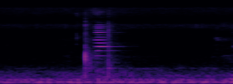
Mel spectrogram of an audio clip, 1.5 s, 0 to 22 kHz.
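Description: A kitchen timer being set for 20 minutes gives a couple of short electronic beeps over a quiet low hum, with a faint extra blip at the end.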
